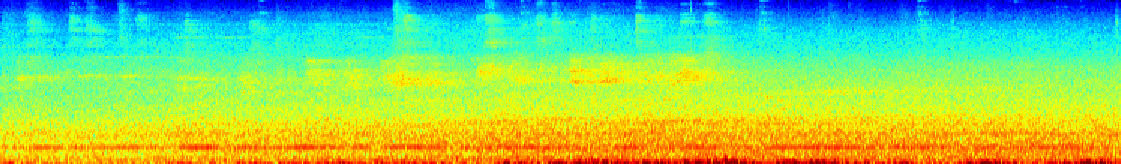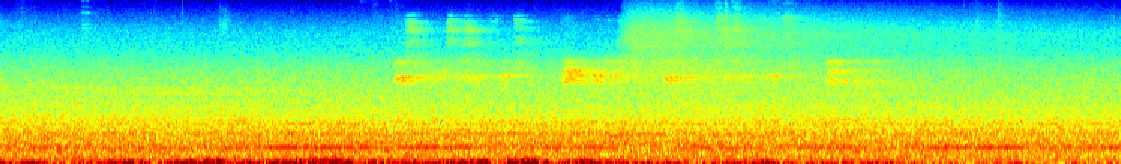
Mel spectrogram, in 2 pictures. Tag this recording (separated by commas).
Vehicle, Train, Rail transport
